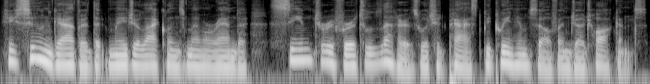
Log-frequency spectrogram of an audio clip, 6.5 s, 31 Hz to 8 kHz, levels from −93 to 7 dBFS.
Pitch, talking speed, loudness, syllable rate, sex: 100 Hz, 185 wpm, -16 LUFS, 5.6 syllables/s, male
